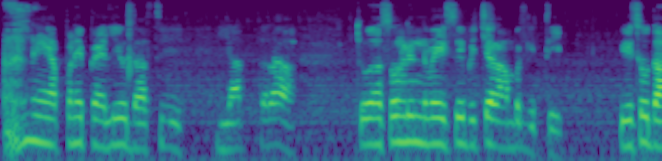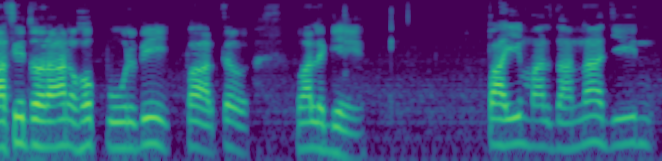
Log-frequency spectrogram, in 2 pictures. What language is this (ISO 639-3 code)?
pan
